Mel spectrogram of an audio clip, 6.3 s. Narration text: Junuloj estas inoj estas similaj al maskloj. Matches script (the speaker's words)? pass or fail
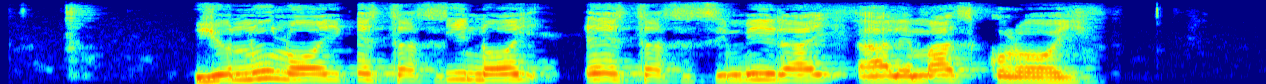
pass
